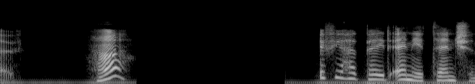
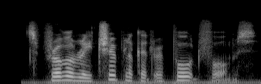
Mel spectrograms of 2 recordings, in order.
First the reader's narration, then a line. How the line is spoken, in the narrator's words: John muttered darkly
